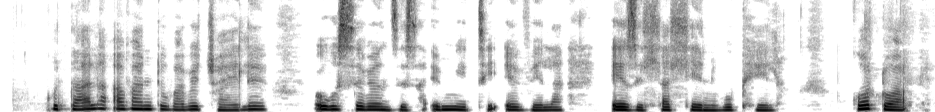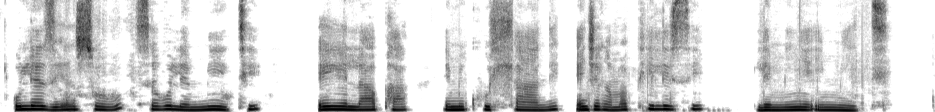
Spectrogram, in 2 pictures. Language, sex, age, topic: North Ndebele, female, 18-24, health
